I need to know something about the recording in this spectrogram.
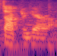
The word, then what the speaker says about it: Gero: And Gero is how it's pronounced in Japanese. So it's Dr. Gero.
